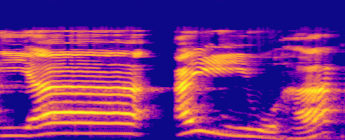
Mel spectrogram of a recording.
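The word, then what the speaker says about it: يا أيها: am ayyuhal Kafirun ah dikata Iya Ayuha Nah itu dibaca Mad Jaiz munfasil bacanya panjang ya karena Mad pada huruf ia bertemu dengan huruf hamzah pada kalimat yang berbeda ada juga musyaddah musyaddah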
